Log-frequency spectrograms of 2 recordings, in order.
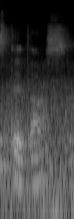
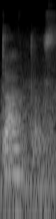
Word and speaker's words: tetas: It is tetas. Oh, tetas. Tetas. Not tatas. That's no, potatoes. No. That's patatas. Close. Yeah, so in Spanish it's tetas.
